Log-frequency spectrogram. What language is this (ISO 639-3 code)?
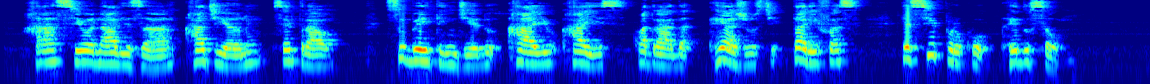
por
